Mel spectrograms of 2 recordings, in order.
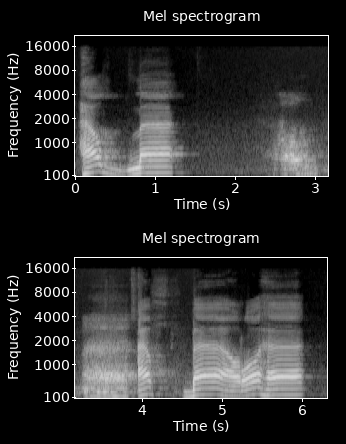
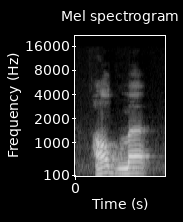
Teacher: Ha harusnya tipis. Jangan sampai karena setelahnya tebal, maka jangan sampai dia tebal.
